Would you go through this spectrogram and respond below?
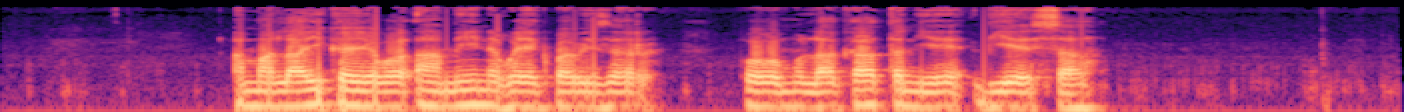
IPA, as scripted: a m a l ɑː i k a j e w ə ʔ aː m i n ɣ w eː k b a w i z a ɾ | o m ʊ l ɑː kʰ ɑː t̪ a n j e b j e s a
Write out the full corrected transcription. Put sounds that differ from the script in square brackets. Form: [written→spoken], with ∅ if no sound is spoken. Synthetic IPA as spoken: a m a l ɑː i k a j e w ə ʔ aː m i n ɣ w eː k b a w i z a ɾ | o m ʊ l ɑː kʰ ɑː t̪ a n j e b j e s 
